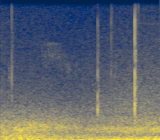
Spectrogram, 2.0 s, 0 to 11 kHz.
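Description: Steady low outdoor rumble with a few faint clicks about a second in and near the end, as the Audi A4's boot lid is unlatched and swings open.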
